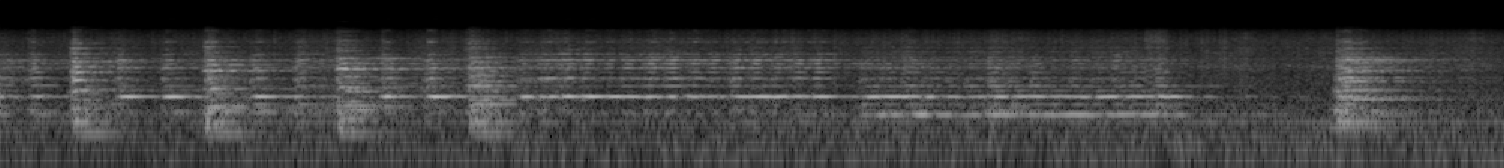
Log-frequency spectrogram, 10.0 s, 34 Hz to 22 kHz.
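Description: Orchestral instrumental break of a children's TV theme song played from a vinyl 45: a few accented notes about a second apart, then long held melody notes led by strings and woodwinds, dropping quieter near the end.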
